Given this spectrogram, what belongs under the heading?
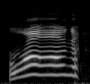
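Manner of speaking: sudden high shouted "Wrong!"; loud exclamation. Acted. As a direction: bark the word out loud and high. Announcer punchline exclamation.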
